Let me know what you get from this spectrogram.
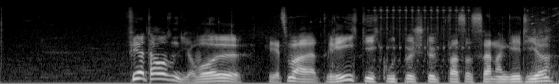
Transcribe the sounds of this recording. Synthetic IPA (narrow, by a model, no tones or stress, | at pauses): fiːɐtʰaʊzn̩tjaːvɔl | jɛt͡stmaːlʁɪçtɪçɡ̥uːt̚b̥əʃtʏk̚tv̥asd̥asd̥ʁanʔanɡeːthiːɐ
